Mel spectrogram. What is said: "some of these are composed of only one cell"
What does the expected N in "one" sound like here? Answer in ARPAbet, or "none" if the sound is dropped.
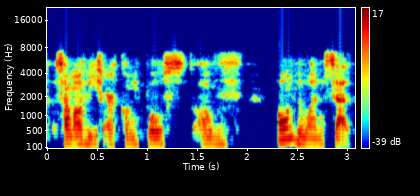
N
